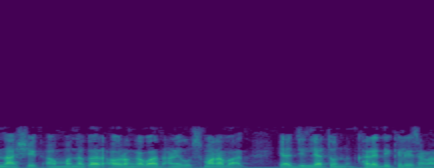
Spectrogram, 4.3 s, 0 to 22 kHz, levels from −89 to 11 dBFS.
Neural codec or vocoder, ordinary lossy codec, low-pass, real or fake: none; none; 5.4 kHz; real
